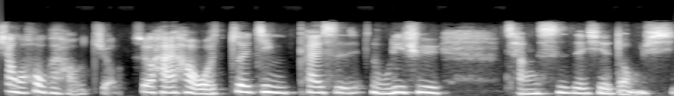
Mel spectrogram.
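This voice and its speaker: Somewhat breathy female speech at a fairly high pitch. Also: ordinary pitch variation, moderate pace. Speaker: illustrator. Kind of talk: casual interview chat.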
